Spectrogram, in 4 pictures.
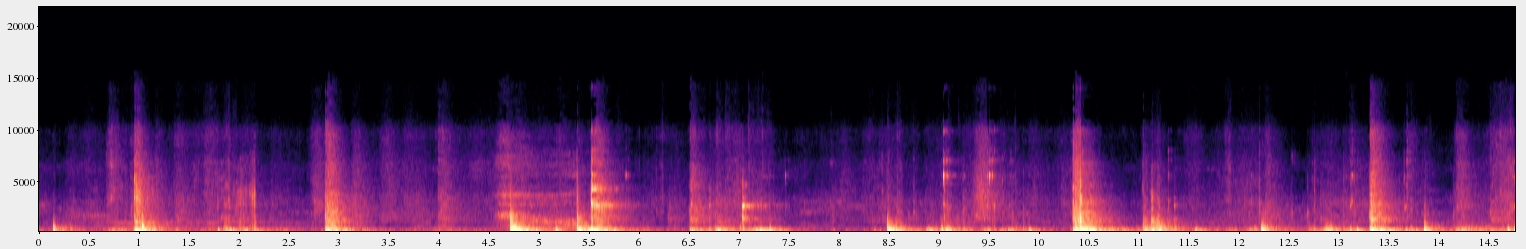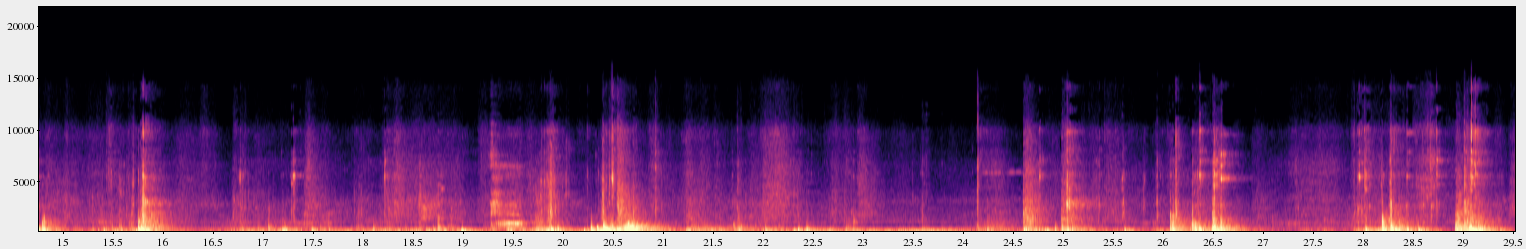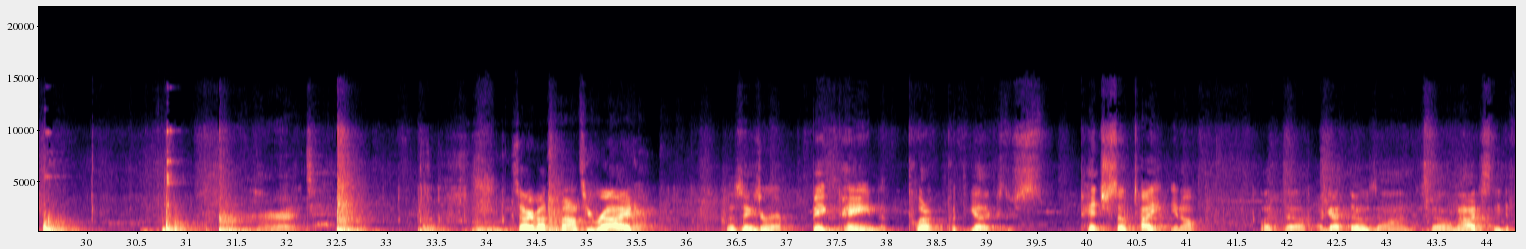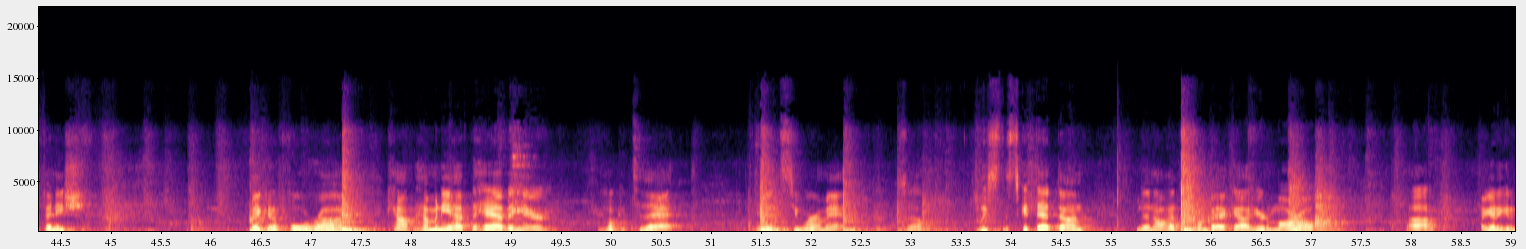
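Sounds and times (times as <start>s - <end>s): knocks of steel chain and tools: 6.7s - 7.6s, 8.4s - 23.0s, 24.1s - 30.0s.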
